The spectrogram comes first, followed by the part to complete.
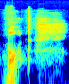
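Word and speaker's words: bought: esta que tienes aquí que se pronuncia bot como sabes si un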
